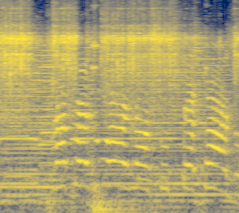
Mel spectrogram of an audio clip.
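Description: Folia de Reis band music: steady accordion chords under a shaken rattle, with a wavering higher melody line.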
